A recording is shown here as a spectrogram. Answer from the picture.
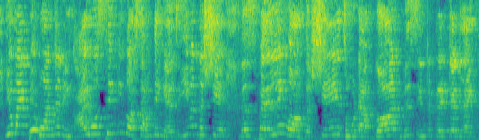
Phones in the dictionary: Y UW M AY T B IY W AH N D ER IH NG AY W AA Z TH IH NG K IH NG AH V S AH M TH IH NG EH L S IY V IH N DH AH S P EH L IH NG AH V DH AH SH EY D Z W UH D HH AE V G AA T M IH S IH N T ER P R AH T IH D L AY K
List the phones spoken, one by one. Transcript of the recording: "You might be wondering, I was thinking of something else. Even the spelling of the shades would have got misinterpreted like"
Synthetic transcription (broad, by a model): Y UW M AY T B IY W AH N D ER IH NG AY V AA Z T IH NG K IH NG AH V S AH M T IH NG EH L S IY V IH N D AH S P EH L IH NG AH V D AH SH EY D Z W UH D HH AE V G AA T M IH S IH N T ER P R AH T IH D L AY K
